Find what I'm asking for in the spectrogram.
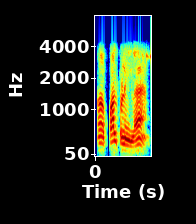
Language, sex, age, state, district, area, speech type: Tamil, male, 45-60, Tamil Nadu, Kallakurichi, rural, conversation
